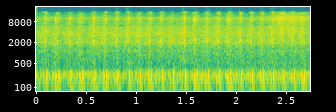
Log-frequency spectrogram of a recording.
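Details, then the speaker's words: Kawasaki carburetted cafe racer with an open exhaust: loud pulsing idle, slightly spluttery and uneven at the bottom end. Idle is hard to set between too high and too low. Owner suspects it needs slight upjetting, carb balancing and a high-flow filter. "But the carbs seem fine. It's just a tiny bit spluttery."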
